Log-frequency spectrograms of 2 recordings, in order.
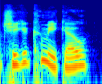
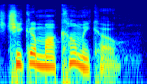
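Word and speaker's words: Chicamacomico: It's not Chica Kamiko. It's Chica Makamiko. Chica Makamiko. All one word.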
